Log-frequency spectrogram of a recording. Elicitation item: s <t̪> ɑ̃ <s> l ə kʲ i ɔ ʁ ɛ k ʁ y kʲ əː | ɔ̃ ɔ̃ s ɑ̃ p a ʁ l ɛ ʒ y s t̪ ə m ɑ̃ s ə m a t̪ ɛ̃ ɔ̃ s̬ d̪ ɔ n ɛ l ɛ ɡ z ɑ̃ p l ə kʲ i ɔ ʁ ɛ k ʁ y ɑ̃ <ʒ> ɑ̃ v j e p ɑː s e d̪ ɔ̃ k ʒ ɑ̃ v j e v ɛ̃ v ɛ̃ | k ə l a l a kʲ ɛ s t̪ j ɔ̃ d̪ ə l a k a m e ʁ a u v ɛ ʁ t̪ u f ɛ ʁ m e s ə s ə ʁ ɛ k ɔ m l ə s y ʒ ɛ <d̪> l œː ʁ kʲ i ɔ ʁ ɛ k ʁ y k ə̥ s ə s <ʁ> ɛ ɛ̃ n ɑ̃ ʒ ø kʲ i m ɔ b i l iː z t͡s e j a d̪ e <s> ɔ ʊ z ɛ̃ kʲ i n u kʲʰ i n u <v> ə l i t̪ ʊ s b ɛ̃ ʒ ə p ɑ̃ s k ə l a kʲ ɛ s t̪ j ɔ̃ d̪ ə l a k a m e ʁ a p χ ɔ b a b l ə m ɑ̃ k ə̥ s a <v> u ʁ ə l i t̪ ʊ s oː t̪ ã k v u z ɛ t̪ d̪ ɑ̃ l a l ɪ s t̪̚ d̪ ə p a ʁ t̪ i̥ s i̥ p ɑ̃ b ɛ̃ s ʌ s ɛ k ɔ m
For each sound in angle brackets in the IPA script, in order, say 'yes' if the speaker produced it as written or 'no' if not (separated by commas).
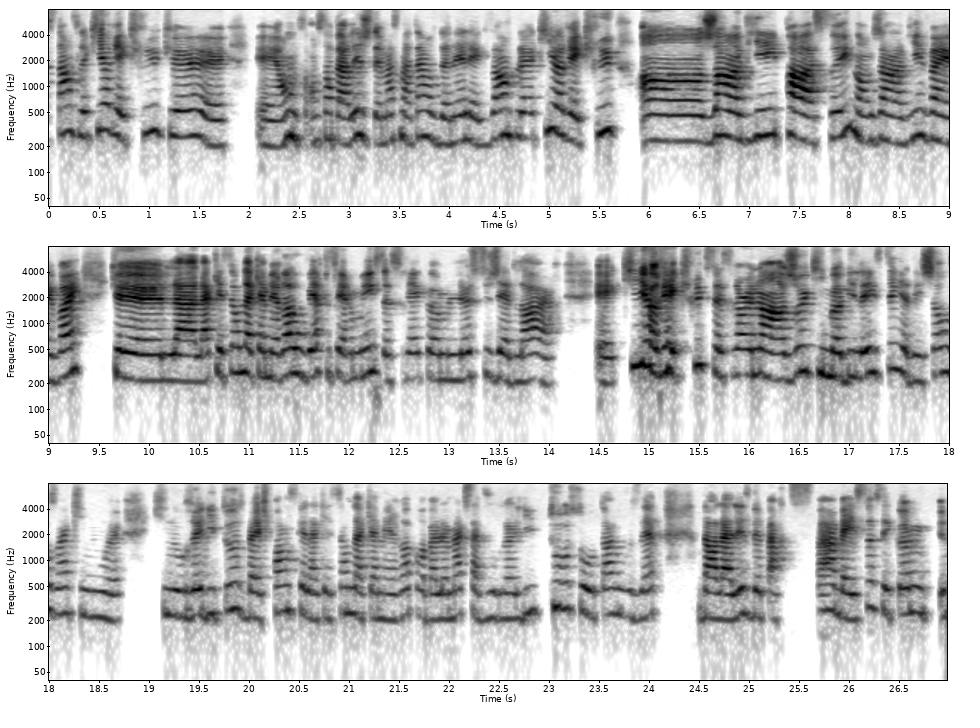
yes, yes, yes, yes, yes, no, no, yes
